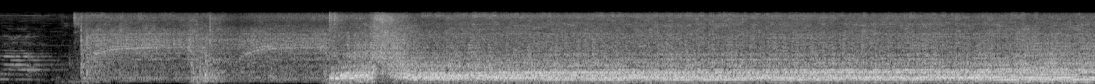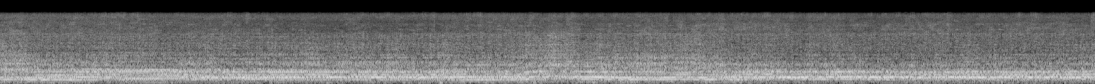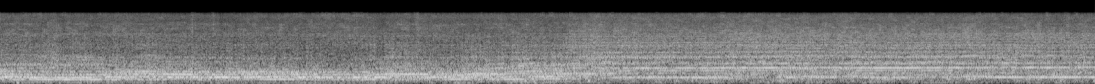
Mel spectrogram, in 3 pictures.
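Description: Suzuki MotoGP race bike being started with a starter roller at the rear wheel: a rising spin-up, then the engine catches about three seconds in and runs loud and steady on the stand.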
